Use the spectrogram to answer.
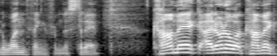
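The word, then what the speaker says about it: Kamek: So apparently my entire life I've been calling kamic the wrong name. It's pronounced comic uh with like a like a like a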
